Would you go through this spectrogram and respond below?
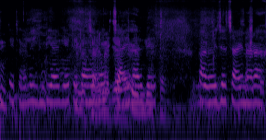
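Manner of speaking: soft, hushed, quiet delivery.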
